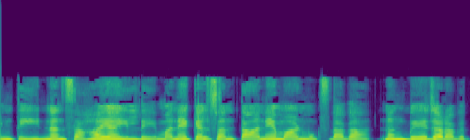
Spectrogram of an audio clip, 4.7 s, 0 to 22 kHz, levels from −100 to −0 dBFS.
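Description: Speech, and the whole thing has plainly audible codec damage, most likely AAC compression. There's nothing above about 9.8 kHz, so the top end sounds dull and closed in, and the coder has smeared what's left: sibilants get a fizzy, watery edge and held sounds warble. That lowered cut-off and patchy spectrum fit AAC-LC squeezed down to something like 32 kbps, starving the high bands of bits and dropping them.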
